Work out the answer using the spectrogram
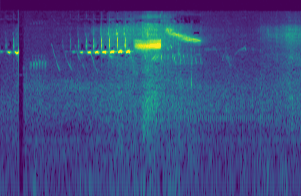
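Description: Yellowhammer singing one song: a run of short, quickly repeated high notes, ending in a longer drawn-out note and a falling one.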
